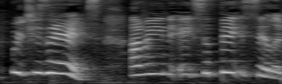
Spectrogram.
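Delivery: high, loud laugh into the words; gleeful laughing exclamation; laughing delight. Real, not acted. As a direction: laugh out your delight at the news. Delighted at Sean Bean casting.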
